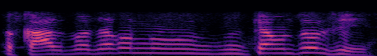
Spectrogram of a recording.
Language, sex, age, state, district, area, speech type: Bengali, male, 45-60, West Bengal, North 24 Parganas, rural, conversation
